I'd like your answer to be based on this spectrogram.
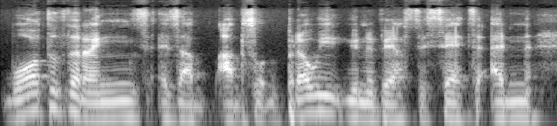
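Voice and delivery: ordinary talk, nothing marked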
